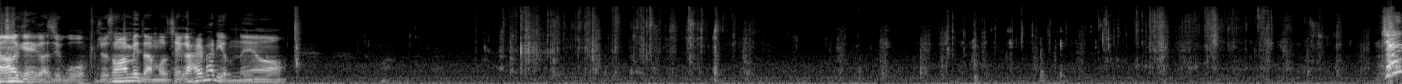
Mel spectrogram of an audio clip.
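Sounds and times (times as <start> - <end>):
person chewing crunchy food: 3.6 - 13.8.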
